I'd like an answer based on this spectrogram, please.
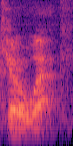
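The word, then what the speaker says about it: Kerouac: because uh you know because it Rhymes it's Jack carow whack and when you say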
